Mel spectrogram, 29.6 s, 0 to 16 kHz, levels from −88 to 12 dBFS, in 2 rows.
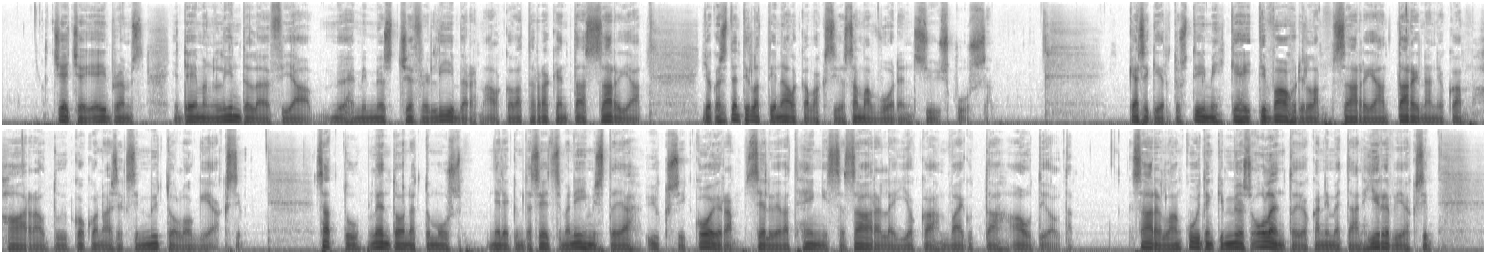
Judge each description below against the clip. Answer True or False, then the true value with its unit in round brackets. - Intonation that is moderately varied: True (3.3 semitones)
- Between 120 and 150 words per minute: False (105 wpm)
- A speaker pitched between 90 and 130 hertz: False (80 Hz)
